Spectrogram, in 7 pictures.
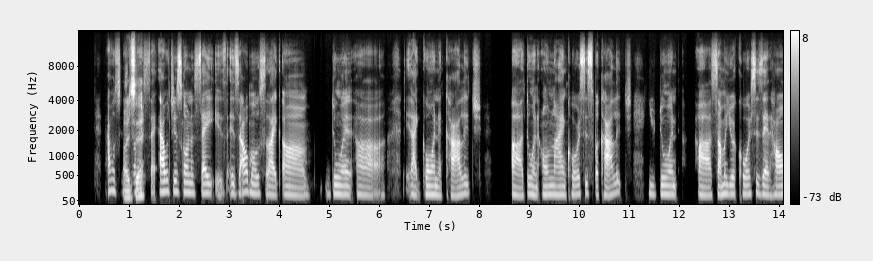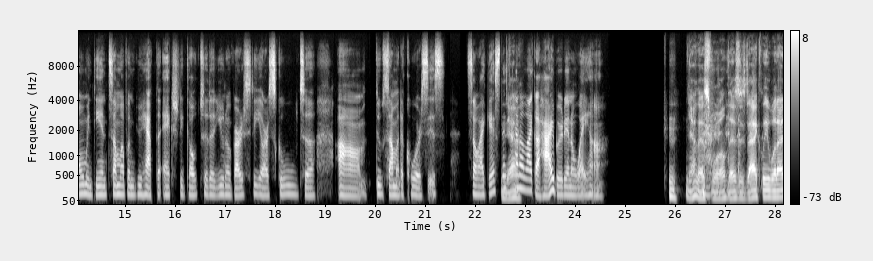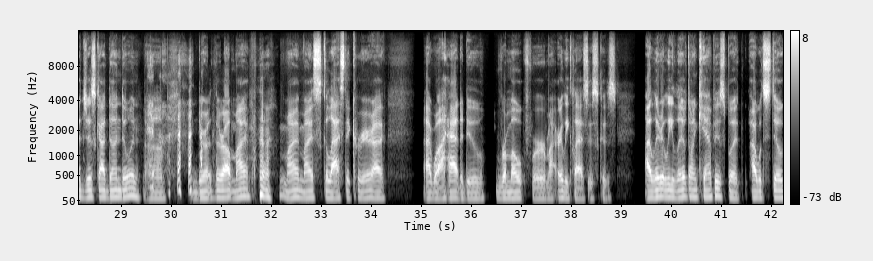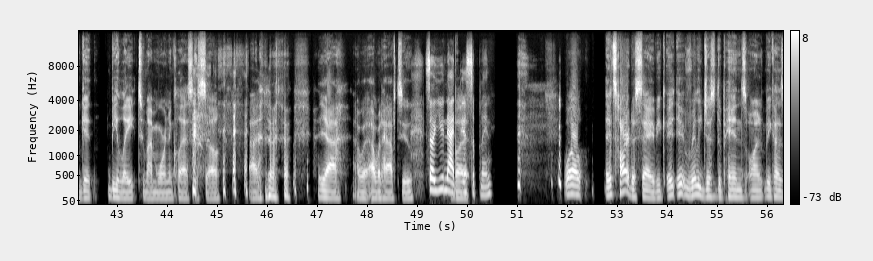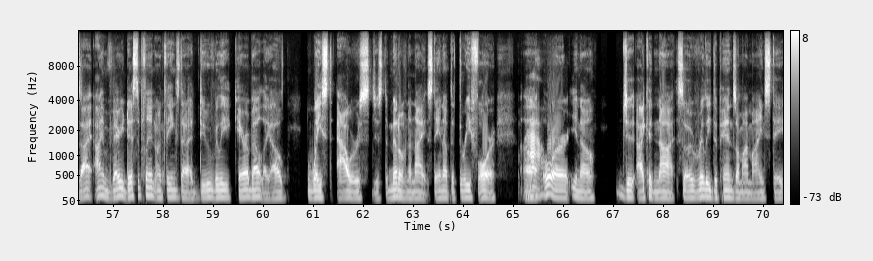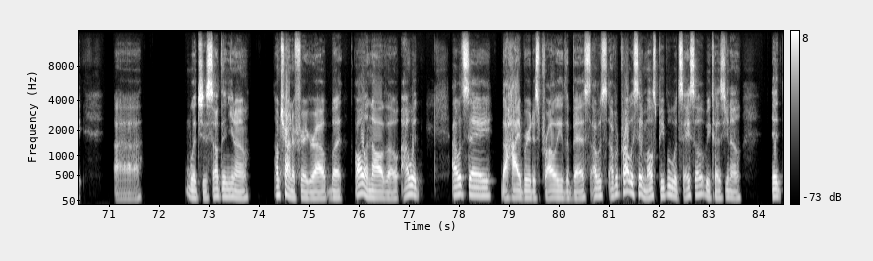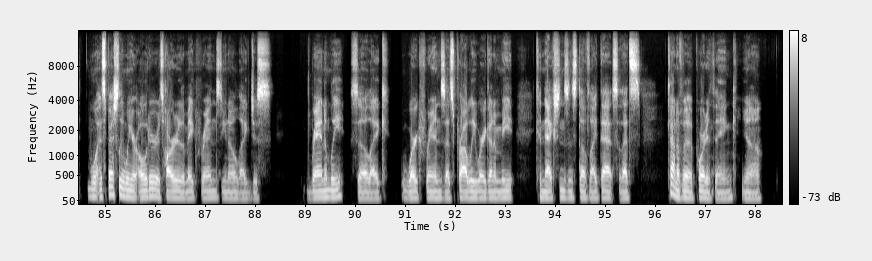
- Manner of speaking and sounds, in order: laugh; chuckle; laugh; chuckle; laugh
- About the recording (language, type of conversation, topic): English, unstructured, What do you think about remote work becoming so common?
